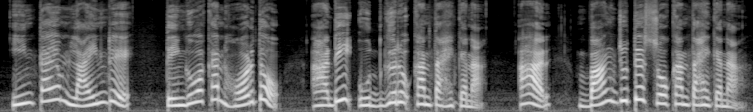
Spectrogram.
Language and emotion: Santali, disgusted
